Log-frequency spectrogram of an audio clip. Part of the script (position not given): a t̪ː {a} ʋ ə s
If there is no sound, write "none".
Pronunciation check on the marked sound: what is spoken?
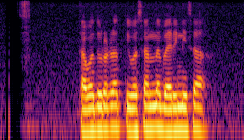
i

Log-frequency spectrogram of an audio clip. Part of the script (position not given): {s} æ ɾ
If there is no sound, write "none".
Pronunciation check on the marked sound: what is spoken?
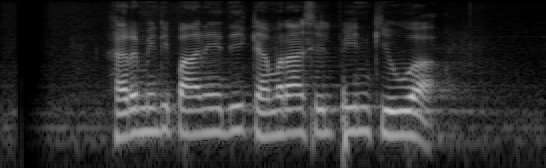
h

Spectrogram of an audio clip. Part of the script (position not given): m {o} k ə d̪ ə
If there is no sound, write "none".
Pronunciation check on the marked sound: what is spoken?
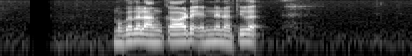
u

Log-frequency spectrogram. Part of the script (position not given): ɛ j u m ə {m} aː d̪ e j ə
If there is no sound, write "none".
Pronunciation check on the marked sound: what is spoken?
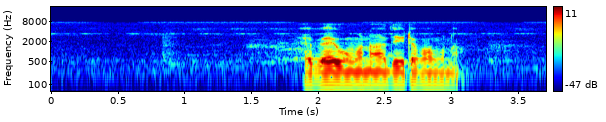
n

